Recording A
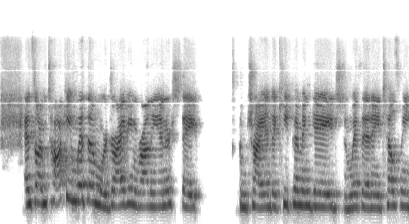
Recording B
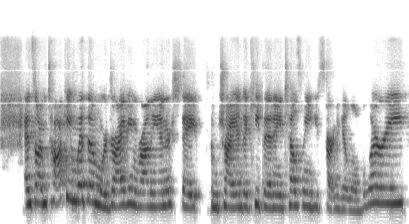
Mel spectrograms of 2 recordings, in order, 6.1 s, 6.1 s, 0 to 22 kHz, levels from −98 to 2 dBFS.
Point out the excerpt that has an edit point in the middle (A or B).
B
